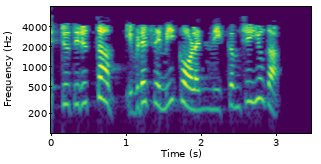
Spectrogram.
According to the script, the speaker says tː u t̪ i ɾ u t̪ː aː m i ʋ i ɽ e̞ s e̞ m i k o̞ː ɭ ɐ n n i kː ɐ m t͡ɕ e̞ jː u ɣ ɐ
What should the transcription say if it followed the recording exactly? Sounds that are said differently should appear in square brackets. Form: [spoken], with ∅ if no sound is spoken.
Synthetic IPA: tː u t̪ i ɾ u t̪ː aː m i ʋ i ɽ e̞ s e̞ m i k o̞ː ɭ ɐ n n [iː] kː ɐ m t͡ɕ e̞ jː u ɣ ɐ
